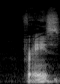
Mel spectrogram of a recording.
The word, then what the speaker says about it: Frase: Is that how you say his name? Frase? – Yes, that's how you say Peter's name.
